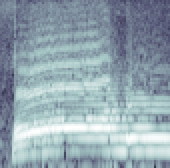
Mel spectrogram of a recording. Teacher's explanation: qaf itu makhrajnya dari pangkali lidah. Aqsa lisani wa ma yuhadihi minah nakil a'la. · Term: huruf qaf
